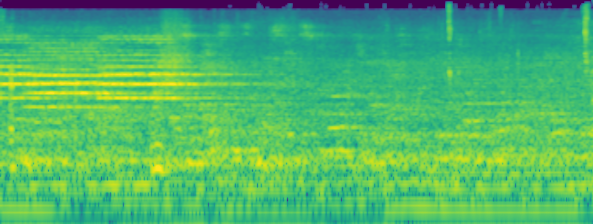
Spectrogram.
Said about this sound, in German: schon wieder ein Krankenwagen irgendwo. Oder ist, es, oder ist es diesmal die Polizei?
